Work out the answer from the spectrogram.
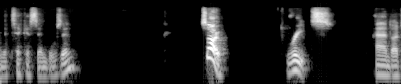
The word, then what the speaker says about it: REIT: greg for adding the ticker symbols in so reits and i've said it like 50 times now but i thought i'd add it in already it is pronounced reit it is not pronounced right so it is a special class of company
